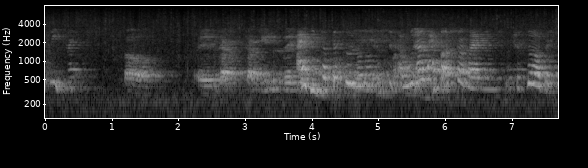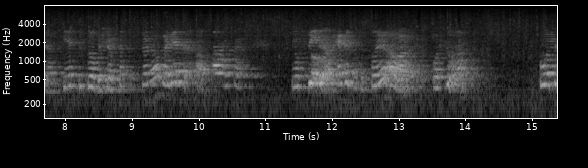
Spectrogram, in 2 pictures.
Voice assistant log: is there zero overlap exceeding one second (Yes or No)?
No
